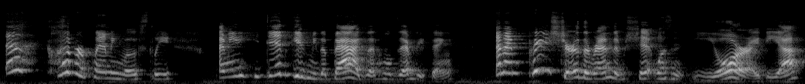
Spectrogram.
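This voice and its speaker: A woman's voice: sits high, wildly swooping pitch, normal speed, pushed and bright, full character voice. A woman voicing a confident, dramatic young heroine who boasts and over-explains in a comic fan fiction reading. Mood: smug.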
